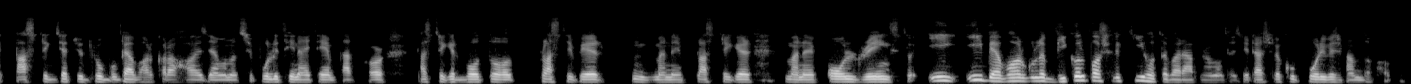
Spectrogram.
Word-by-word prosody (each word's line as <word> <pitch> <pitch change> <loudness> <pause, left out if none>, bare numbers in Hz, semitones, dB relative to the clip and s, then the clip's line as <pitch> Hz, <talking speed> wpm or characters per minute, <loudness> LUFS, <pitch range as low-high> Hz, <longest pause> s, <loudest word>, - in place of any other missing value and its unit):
এ - - -18
plastic 120 +1 -4
জাতীয় 125 0 -1
দ্রব্য 120 -4 -1
ব্যবহার 115 -1 +1
করা 110 -1 -2
হয় 110 0 -4
যেমন 110 0 -1
হচ্ছে - - -10
পলিথিন 120 -1 +1
আইটেম, 110 0 -1
তারপর 110 +1 -3 0.4
প্লাস্টিকের 120 -2 -4
বোতল, 120 -1 +4 0.3
প্লাস্টিকের 120 -1 +2 0.4
উ - - -1 0.2
মানে 110 0 -1 0.2
প্লাস্টিক 115 0 -5
এর 115 - +4 0.4
মানে 115 0 +2 0.2
কোল্ড 125 -1 +6
ড্রিংকস 120 -1 +5
তো - - -8 0.3
এই, 180 - +6 0.3
এই, 210 - +6
ব্যবহারগুলোর 155 +1 +5
বিকল্প 185 +6 +6
আসলে 160 0 -5
কি 185 - -5
হতে 135 - -1
পারে 110 -1 -2
আপনার 205 - -16
মধ্যে 205 -1 -12
যেটা 110 +1 -5
আসলে 120 +1 -7
খুব 125 - -4
পরিবেশ 120 -2 +2
বান্ধব 105 +2 -7
হবে। - - -22
120 Hz, 165 wpm, -20 LUFS, 110-130 Hz, 0.4 s, কোল্ড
